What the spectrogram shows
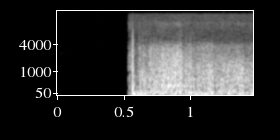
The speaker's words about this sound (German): Explosionen in Kabul. Eine Moschee wird von Kämpfern der Terrormiliz IS angegriffen während des Freitaggebets. Als das schiitische Gotteshaus voll mit Gläubigen ist, sprengt sich ein Selbstmordattentäter am Eingang in die Luft.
